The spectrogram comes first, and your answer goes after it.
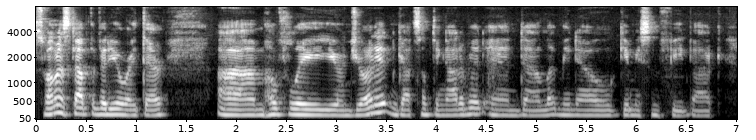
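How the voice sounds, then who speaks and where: A man talks at a fairly quick pace in a fairly high pitch. His voice is somewhat breathy, with fairly even intonation. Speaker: math teacher. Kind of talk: tutorial. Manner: fast; casual, with fillers.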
